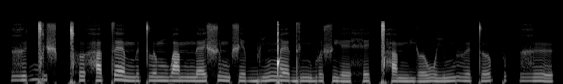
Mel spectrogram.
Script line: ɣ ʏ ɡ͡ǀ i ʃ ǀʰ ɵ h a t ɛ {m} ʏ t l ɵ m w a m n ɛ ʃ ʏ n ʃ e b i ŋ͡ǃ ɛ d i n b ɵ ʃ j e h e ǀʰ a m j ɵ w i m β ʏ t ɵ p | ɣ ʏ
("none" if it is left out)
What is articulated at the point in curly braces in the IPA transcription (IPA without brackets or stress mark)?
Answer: m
